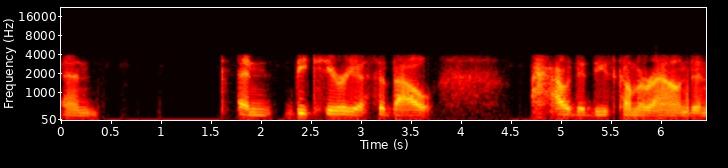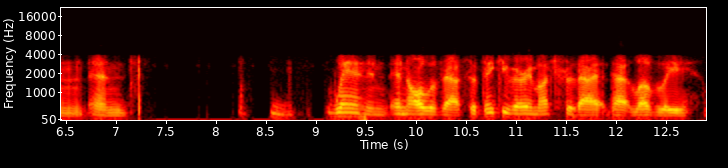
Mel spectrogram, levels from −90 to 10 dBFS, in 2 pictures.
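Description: The speech has passed through the GSM full-rate codec. It describes the vocal tract with a short filter and drives that filter with a sparse train of regular pulses, which fits a 13 kbps channel. The line is limited to roughly 250 Hz to 3.4 kHz, so the audio is thin and boxy. The coarse excitation gives it a plainly audible buzzy, gravelly grain throughout. At 4.76–4.83 s, 9.42–9.50 s and 11.56–11.62 s there are lost GSM frames. The decoder had no valid data for these spans and repeated the last good frame's settings. The first gap lasts 60 ms, which fits three lost frames. The other two last 40 ms each, which fits two lost frames. Because none of the gaps is long enough to fade into silence, each one is heard as a short rough, metallic ring that holds the sound in place before normal audio returns. From 6.25 to 6.28 s there is one loud pop, about 15 dB above the speech. It was likely caused by a sudden voltage step or pulse entering the chain, such as from a switch, a connector or a driver glitch, which the following circuitry shaped into a brief transient. 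It sounds as a single sharp crack laid over the speech, which carries on underneath without interruption.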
